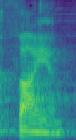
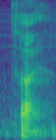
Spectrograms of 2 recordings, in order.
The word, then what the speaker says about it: Theon: Sheriff Theon, is that how we pronounce your name? What is the correct pronunciation? Yes, Chairman, it's Sheriff Theon. Theon.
